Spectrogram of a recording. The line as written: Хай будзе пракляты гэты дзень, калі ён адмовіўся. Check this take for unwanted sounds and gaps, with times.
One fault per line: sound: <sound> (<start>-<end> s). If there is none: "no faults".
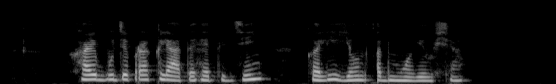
no faults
